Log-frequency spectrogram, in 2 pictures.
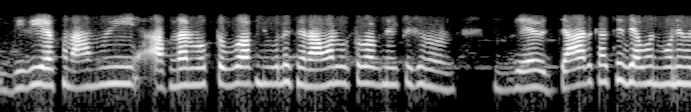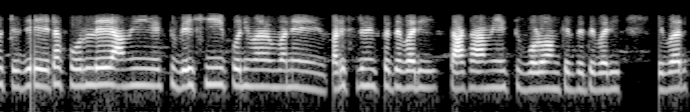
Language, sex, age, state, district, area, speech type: Bengali, female, 45-60, West Bengal, Dakshin Dinajpur, urban, conversation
